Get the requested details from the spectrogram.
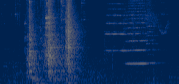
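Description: A heavy metal cell door in a prison rattles and clanks with a few sharp jolts as an officer unlocks it, then grinds open with a long, high-pitched squealing slide, fairly loud.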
